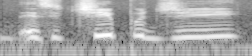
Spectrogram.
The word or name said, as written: esse tipo de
